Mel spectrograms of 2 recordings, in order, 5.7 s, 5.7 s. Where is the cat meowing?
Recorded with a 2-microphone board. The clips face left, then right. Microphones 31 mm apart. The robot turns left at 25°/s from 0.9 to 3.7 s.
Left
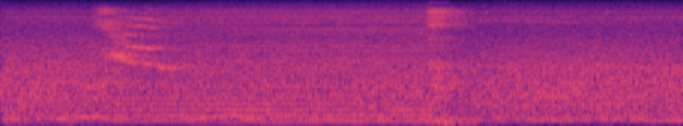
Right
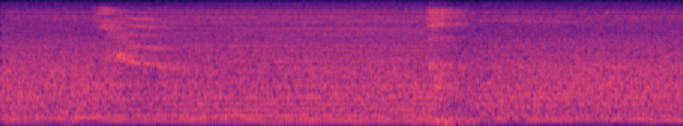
55° left (ahead or behind), 4 m; by 1.5 s 70° left (ahead or behind), 4 m.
